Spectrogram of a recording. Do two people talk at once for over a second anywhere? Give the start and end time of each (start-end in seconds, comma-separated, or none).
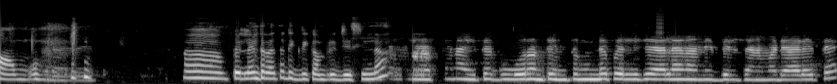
none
